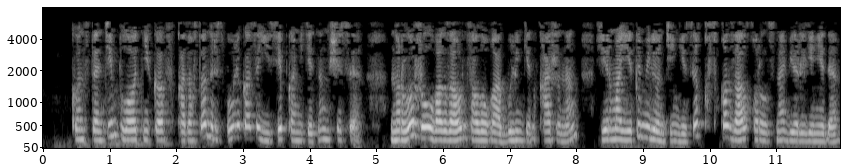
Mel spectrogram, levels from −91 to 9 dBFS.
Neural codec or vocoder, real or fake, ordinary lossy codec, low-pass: none; real; MP3, 24 kbps; 7.2 kHz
